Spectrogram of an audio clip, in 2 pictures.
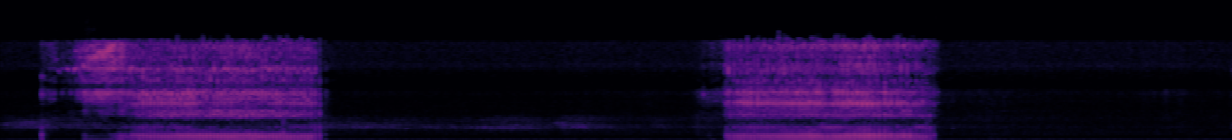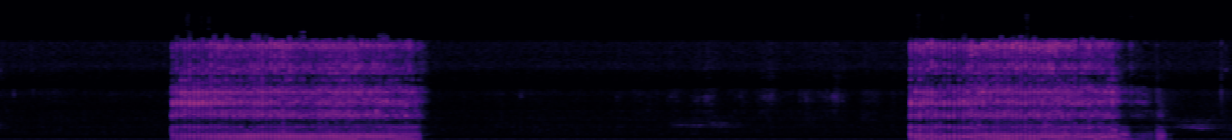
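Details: Welsh Corgi pet dozing at home in Paju, giving four long, raspy snores of roughly one and a half to two seconds each, spaced about five seconds apart, loud and throaty like an adult person snoring.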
